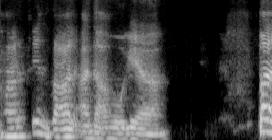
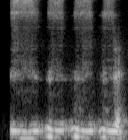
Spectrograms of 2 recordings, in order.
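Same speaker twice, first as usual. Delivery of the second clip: buzzing z; 5 semitones lower, much slower than usual. Shown as a demonstration. Teacher demonstrating the buzzing z sound to students. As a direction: hold a buzzing zzz like a bee. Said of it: "اس آواز کو کیا کہیں گے".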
